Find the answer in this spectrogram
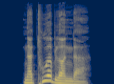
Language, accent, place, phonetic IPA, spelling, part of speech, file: German, Germany, Berlin, [naˈtuːɐ̯ˌblɔndɐ], naturblonder, adjective, De-naturblonder.ogg
- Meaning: inflection of naturblond: 1. strong/mixed nominative masculine singular 2. strong genitive/dative feminine singular 3. strong genitive plural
